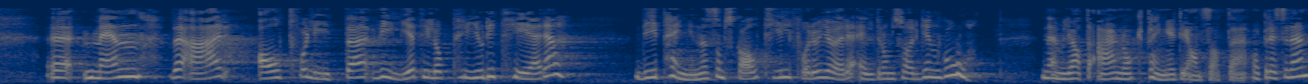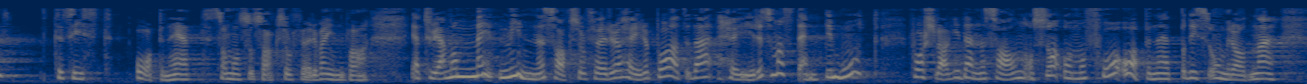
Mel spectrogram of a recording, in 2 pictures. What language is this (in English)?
Norwegian Bokmål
